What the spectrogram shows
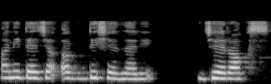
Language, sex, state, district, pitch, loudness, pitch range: Marathi, female, Maharashtra, Dhule, 280 Hz, -15 LUFS, 265-300 Hz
